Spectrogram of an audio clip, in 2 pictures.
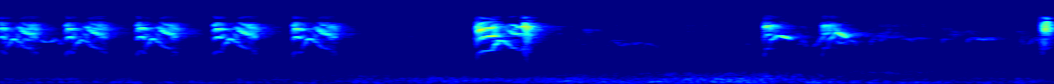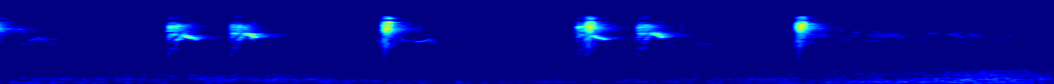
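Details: Long-tailed shrike calling, recorded for luring: a fast opening burst of five grating notes, then spaced harsh single and paired calls at irregular intervals, against a steady low-pitched background hum.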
